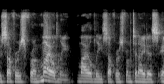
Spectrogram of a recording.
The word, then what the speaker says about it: tinnitus: Martin suffers from tinnitus. Is that how you pronounce it? – Tinnitus. – Yeah. Tinnitus. Thank you.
